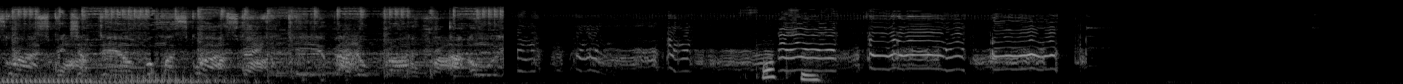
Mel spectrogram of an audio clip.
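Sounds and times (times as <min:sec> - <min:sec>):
foxes crying: 0:05.0 - 0:11.0.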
